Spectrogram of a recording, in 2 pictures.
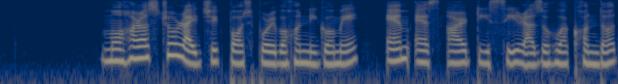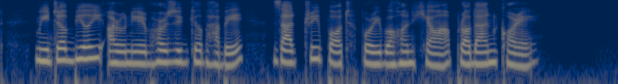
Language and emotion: Assamese, neutral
